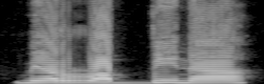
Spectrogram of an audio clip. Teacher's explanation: تو ہم یہ نون کو رام میں ملا کے بغیر غنہ سے لیکن تشدید کے ساتھ یہ حکم کو ادا کریں گے. · کلمت ربنا جو کہ را پہ تشدید زبر کا ہے تو ہم حرف الراء کو بھاری آواز میں پڑھیں گے. یہاں را کا حکم ہے تفخیم. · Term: ادغام بغیر غنہ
